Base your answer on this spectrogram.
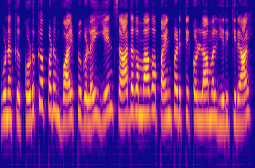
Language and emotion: Tamil, angry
